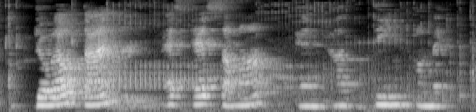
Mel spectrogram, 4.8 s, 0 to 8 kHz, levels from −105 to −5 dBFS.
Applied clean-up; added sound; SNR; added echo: classical method WPE with log-MMSE.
